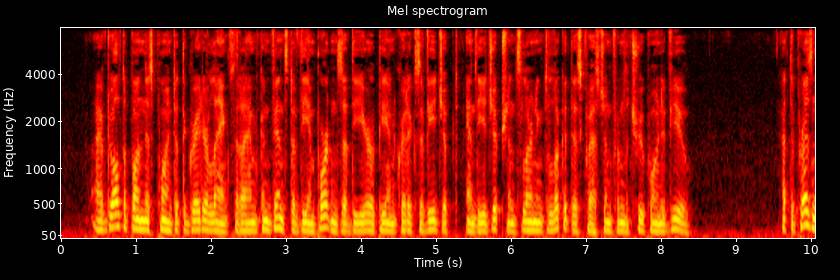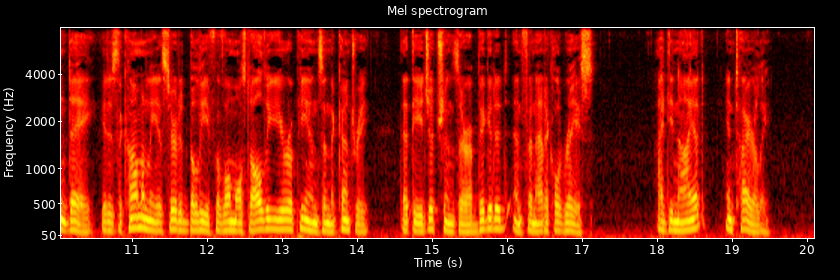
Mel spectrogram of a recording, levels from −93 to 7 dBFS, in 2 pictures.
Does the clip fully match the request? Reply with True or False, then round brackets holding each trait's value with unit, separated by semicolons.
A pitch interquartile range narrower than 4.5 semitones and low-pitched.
True (3.1 semitones; 120 Hz)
